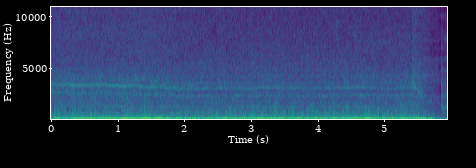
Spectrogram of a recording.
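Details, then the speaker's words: Yamaha FZR 1000 (2LA) four-cylinder, just revived after 3 months: idles smoothly and picks up cleanly on short throttle blips, then settles; healthy running, no misfire. "Okay, that is really fucking good. It runs."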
